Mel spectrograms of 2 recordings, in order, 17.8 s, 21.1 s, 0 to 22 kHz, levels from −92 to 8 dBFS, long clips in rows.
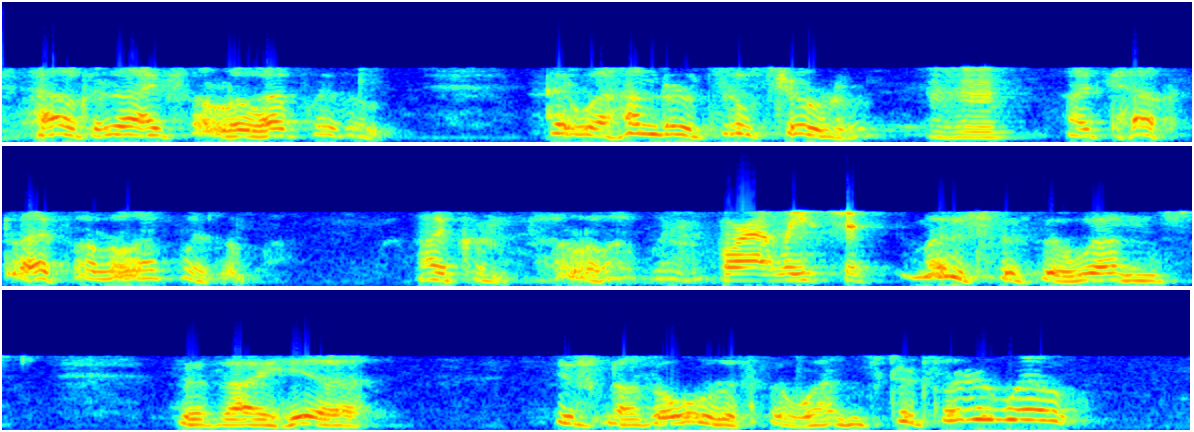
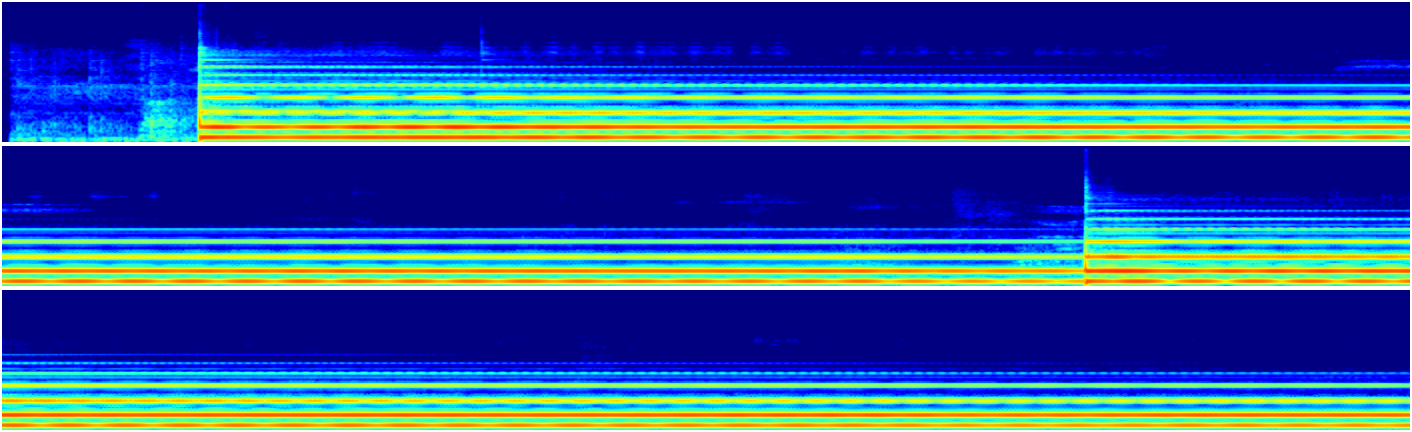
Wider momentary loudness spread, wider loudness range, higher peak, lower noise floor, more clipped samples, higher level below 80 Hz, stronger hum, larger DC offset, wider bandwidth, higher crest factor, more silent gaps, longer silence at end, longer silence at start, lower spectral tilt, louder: first, 13 LU vs 4 LU; about the same, 4 LU vs 3 LU; about the same, 0 dBFS vs 0 dBFS; first, -57 dBFS vs -50 dBFS; neither; about the same, -52 dBFS vs -54 dBFS; neither; neither; first, 4 kHz vs 3.5 kHz; first, 18 dB vs 12 dB; neither; first, 0.5 s vs 0 s; second, 0 s vs 1 s; second, -9.5 dB/octave vs -12 dB/octave; second, -19 LUFS vs -12 LUFS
